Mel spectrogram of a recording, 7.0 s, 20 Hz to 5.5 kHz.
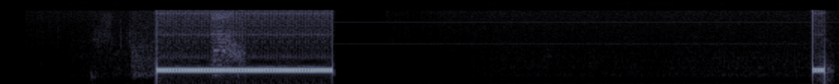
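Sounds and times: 
buzzy phone line ring tone: 0:01.3 - 0:02.8, 0:06.8 - 0:06.9.

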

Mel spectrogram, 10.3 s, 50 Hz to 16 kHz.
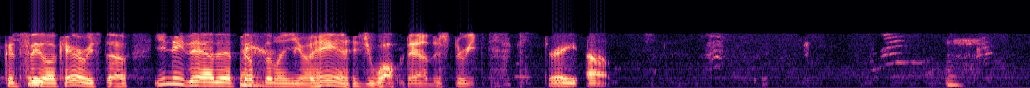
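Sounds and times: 
low hiss: 0:00.0 - 0:10.2
speech: 0:00.1 - 0:06.2, 0:09.5 - 0:09.7
pet cat meowing: 0:08.7 - 0:10.0.

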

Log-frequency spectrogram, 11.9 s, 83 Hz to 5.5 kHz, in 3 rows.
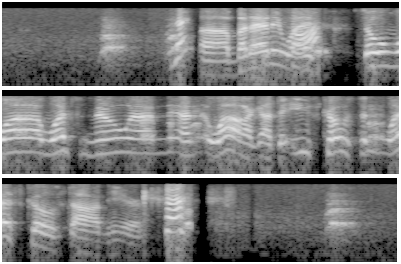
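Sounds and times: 
dog barking over a telephone line, unsettled by a cat: 0:01.0 - 0:01.9, 0:05.6 - 0:06.2, 0:07.6 - 0:07.9, 0:11.2 - 0:11.6
speech: 0:02.0 - 0:09.9.

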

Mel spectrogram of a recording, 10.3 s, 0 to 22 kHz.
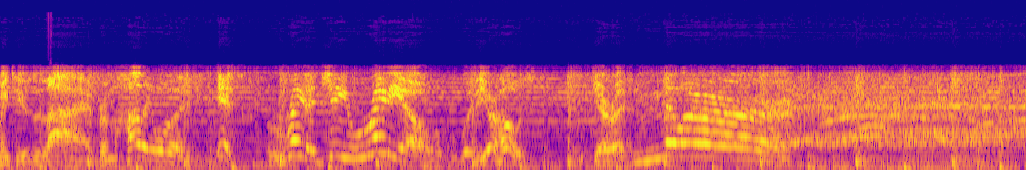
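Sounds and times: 
rhythmic beats: 0:00.0 - 0:10.2
speech: 0:00.1 - 0:08.1
crowd cheering wildly with whoops and shouts: 0:07.1 - 0:10.2.

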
